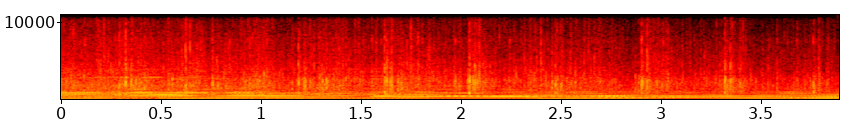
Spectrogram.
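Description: A crowd claps steadily and continuously as a hand clap offering to the Lord, the sound blending with loud sustained keyboard or organ chords that ring throughout, with no clear pause in the applause.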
